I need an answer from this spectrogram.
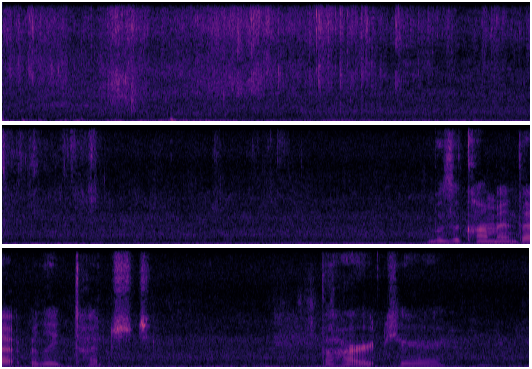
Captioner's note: wind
